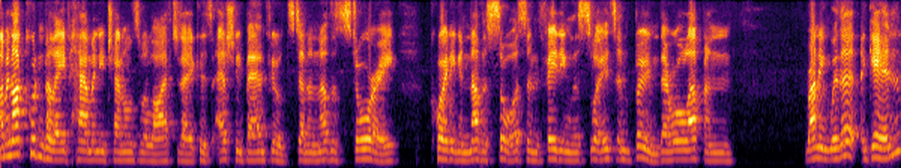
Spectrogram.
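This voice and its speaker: With an Australian accent, a woman speaks at a moderate pace in a very deep, low voice with ordinary pitch variation. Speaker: true crime YouTuber. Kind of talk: casual live stream talk to viewers.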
